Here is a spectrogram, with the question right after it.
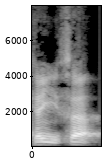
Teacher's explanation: الفاء تخرج من بين الثنايا العليا وباطن الشفة السفلى، ولذلك بعض الطلاب يخرجها ليس من باطن الشفة وإنما من ظهر الشفة، هكذا يقول فاء، كيف، خطأ هذا، كيف، هذا الباطن.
